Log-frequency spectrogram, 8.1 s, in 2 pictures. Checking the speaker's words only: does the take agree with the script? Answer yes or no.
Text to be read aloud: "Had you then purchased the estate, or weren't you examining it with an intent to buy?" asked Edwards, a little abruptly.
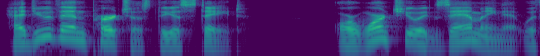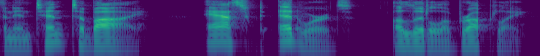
yes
